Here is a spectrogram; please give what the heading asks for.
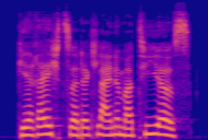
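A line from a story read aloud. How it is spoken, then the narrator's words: Screaming full force. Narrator (German): schreit Anton aus Leibeskräften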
